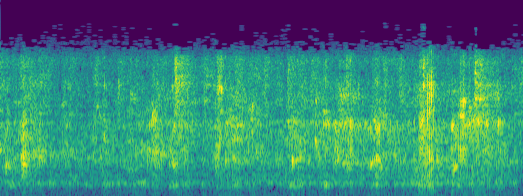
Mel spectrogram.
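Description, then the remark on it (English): Many pigs grunt and snort continuously inside a galvanized iron building on a swine farm, a dense, overlapping chorus with occasional louder squeals standing out near the end. “The pigs occupy one of the galvanized iron buildings near the edge of the fields.”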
